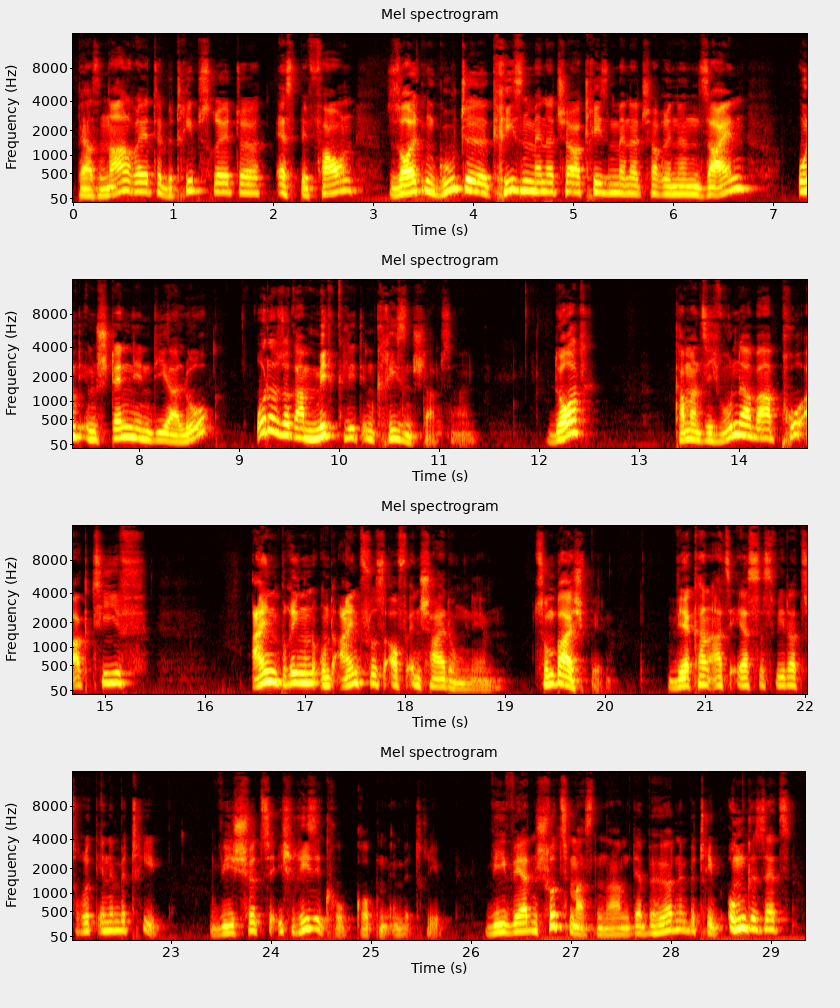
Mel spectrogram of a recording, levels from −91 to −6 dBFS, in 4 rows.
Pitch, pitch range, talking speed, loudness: 145 Hz, 125-175 Hz, 110 wpm, -25 LUFS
